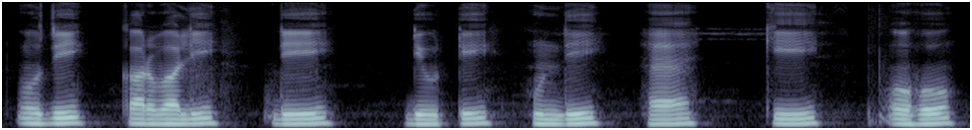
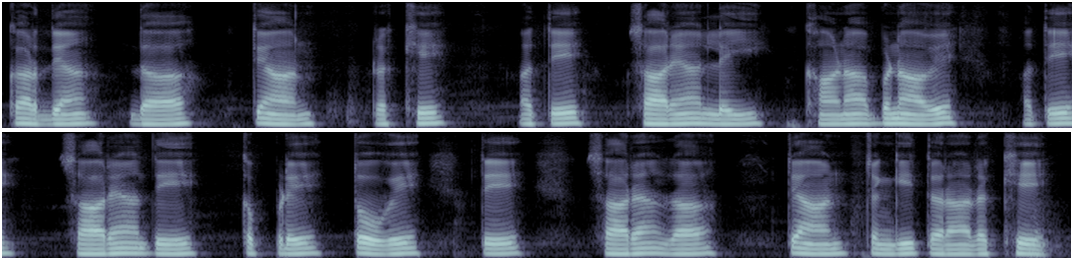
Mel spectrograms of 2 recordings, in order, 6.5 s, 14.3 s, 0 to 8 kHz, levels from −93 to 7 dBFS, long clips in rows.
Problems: constant background noise, background conversations at intervals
